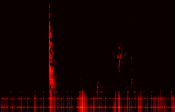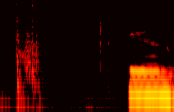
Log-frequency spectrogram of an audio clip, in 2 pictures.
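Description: Plastic clicks and rattles as a small device is handled.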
